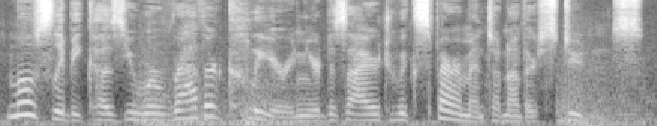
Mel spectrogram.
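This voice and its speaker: A woman's voice: on the low side, expressive, a little fast, over music, close to an everyday voice. A woman playing a stern, commanding paladin with a curt, firm manner in a visual novel. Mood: exasperated. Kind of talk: visual novel character acting.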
